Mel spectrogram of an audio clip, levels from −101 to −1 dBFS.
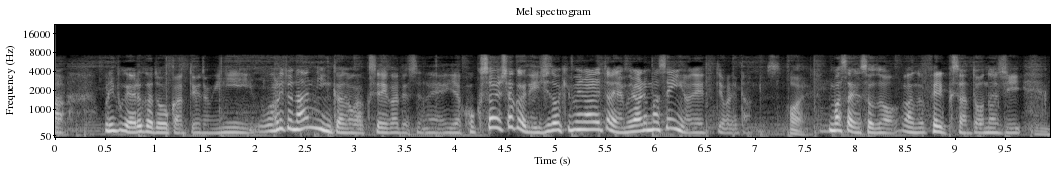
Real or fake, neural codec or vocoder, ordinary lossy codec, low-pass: fake; autoencoder, 48 kHz, 128 numbers a frame, DAC-VAE, trained on Japanese speech; none; 7.2 kHz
